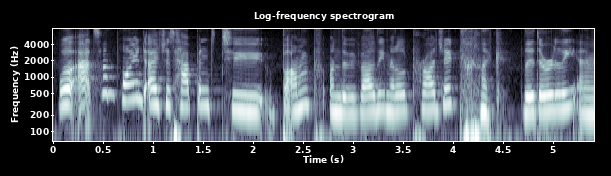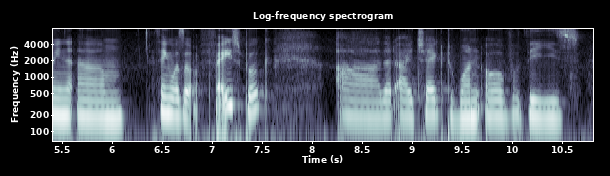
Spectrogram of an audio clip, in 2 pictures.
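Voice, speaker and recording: A young adult woman from Greece, a singer and songwriter, answering interview questions in an unhurried way, with many fillers and restarts. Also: a little high, a little mellow.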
